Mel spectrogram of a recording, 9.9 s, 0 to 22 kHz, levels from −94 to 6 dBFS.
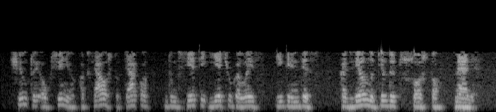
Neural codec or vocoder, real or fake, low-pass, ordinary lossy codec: none; real; 7.2 kHz; AAC, 16 kbps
